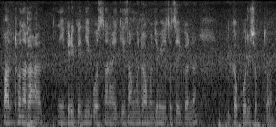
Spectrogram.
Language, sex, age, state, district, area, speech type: Marathi, male, 18-30, Maharashtra, Ratnagiri, urban, spontaneous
